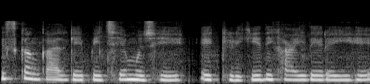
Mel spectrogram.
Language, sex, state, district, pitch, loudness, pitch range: Hindi, female, Chhattisgarh, Bastar, 210 Hz, -13 LUFS, 205-220 Hz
